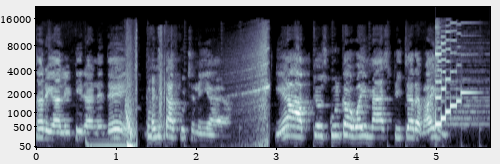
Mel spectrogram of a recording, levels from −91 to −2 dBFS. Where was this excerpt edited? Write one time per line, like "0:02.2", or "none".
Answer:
0:01.2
